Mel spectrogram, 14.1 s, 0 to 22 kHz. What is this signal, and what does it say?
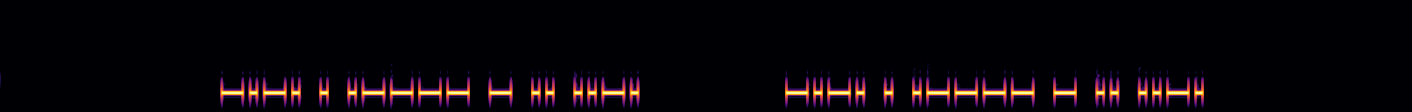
Morse code, heard as a keyed tone, about 17 wpm, 700 Hz. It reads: CE1TIF CE1TIF
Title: DXCC-100 Call Signs - 6 Characters - Repeated 2x - 17wpm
